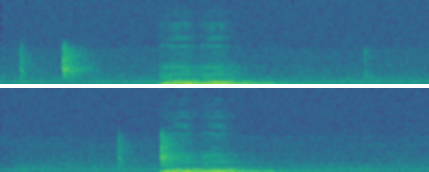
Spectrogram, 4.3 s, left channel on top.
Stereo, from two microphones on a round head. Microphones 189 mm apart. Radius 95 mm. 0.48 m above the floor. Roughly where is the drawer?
No drawer in this recording.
